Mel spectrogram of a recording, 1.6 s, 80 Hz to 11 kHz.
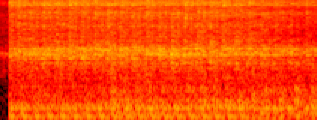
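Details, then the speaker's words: Small Stuart 10V steam engine on compressed air, flywheel loaded by hand after refitting valve chest cover: rapid hard knocking with air hissing out each stroke, little power. "when I apply any pressure to the flywheel there clearly isn't much power and the engine knocks badly"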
